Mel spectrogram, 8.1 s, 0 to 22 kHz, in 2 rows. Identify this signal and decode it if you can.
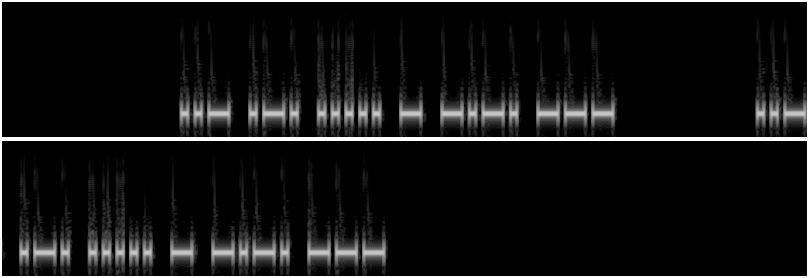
Morse code, heard as a keyed tone, about 34 wpm, 700 Hz. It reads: UR5TCO UR5TCO
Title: DXCC-100 Call Signs - 6 Characters - Repeated 2x - 35wpm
